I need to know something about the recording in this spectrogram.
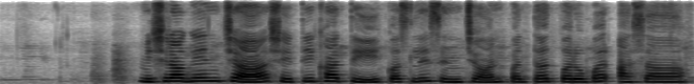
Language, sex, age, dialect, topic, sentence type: Marathi, female, 18-24, Southern Konkan, agriculture, question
